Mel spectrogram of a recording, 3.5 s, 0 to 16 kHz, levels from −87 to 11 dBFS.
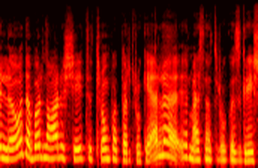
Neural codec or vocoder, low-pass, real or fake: none; 14.4 kHz; real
